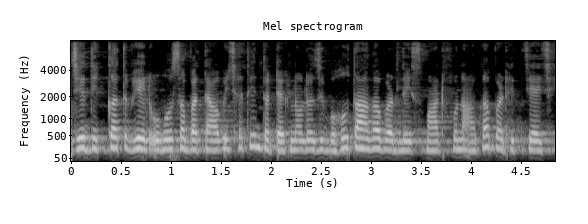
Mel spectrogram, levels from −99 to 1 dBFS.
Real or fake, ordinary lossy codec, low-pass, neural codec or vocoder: real; none; none; none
